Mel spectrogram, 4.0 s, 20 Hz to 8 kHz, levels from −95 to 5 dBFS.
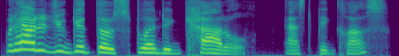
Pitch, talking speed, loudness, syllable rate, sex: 230 Hz, 165 wpm, -18 LUFS, 4.2 syllables/s, female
